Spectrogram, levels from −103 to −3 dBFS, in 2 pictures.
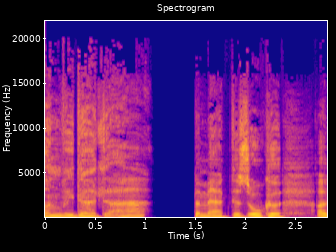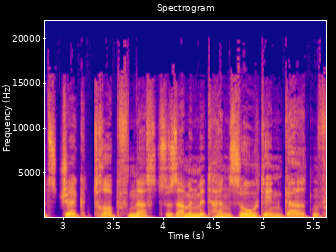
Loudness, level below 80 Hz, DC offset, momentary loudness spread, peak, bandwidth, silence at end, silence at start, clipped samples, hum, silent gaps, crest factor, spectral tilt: -20 LUFS; -38 dBFS; under 0.1%; 7 LU; -4 dBFS; 19 kHz; 0 s; 0 s; under 0.1%; none; 1.11-1.49 s; 16 dB; -4 dB/octave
